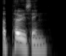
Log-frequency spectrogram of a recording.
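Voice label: "opposing", British English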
